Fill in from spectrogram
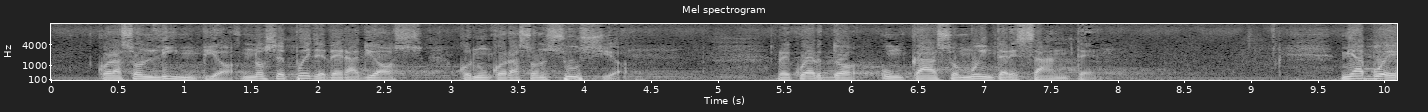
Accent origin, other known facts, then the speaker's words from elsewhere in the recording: Conversano, Apulia, Italy; Yo soy de Conversano Bari, en Foggia, la provincia cercana.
